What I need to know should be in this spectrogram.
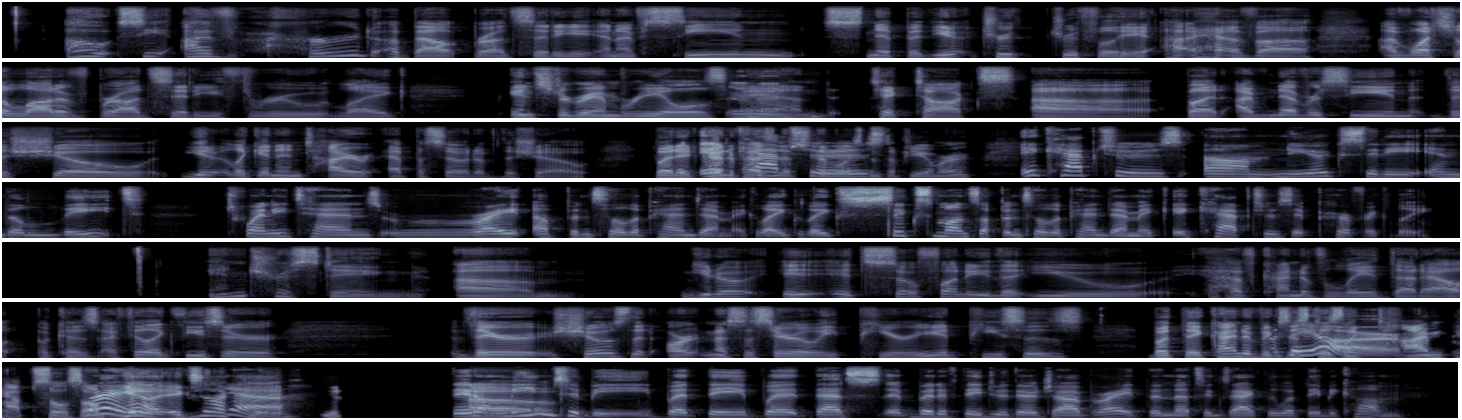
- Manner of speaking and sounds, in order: laughing while speaking: "truthfully, I have"; tsk
- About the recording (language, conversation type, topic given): English, unstructured, What underrated TV series would you recommend to everyone, and why do you think it appeals to so many people?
